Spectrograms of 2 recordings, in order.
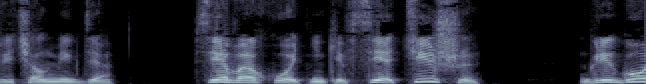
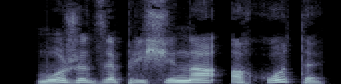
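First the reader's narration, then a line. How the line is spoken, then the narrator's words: Plain. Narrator (Russian): спросил Григорий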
